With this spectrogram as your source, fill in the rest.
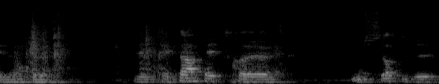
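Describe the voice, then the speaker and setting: Speaking very slowly, a man uses a medium pitch. Noticeable background noise and audible room echo fill the recording. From Rwanda. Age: 70s. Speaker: former ambassador. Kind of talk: interview testimony. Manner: hesitant, many fillers.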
